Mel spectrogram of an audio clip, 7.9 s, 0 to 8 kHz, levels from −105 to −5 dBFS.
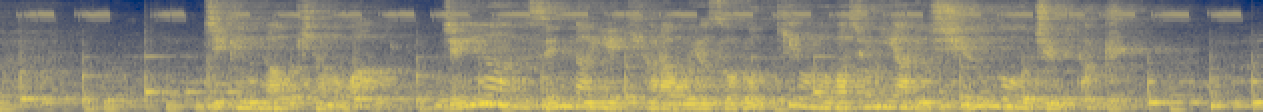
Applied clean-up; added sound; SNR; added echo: none; Cricket; 17 dB; reverberation time 1.4 s.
